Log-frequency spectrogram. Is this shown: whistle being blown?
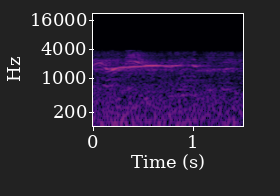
yes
